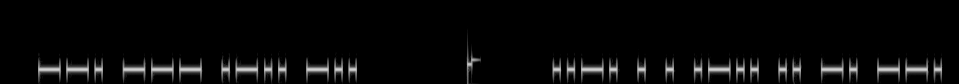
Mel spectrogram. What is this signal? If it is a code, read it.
Morse code, heard as a keyed tone, about 17 wpm, 700 Hz. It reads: GOLD FEELING
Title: Sentences from Top 1000 Words - Review Part 3 - New Word Drill - 17wpm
